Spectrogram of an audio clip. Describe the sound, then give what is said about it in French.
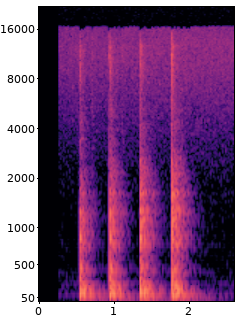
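Four firm, evenly spaced knocks on the wooden door of a house, resonant, each ringing briefly before the next, and no one answers. No voices, only a faint low hum between the knocks. “Il frappe à une autre porte, mais personne ne répond.”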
